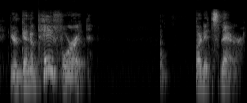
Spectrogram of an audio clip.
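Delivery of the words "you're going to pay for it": plain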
